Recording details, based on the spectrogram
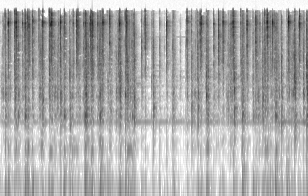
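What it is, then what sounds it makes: Plastic typewriter-style mechanical keyboard. Long coffin nails and fingertips type on a backlit, typewriter-style mechanical keyboard with round retro plastic keycaps and a hollow plastic body. Some three dozen sharp, bright clacks come in a quick, uneven run, each dying almost instantly, with a faint steady tone humming underneath midway and very little low end.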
